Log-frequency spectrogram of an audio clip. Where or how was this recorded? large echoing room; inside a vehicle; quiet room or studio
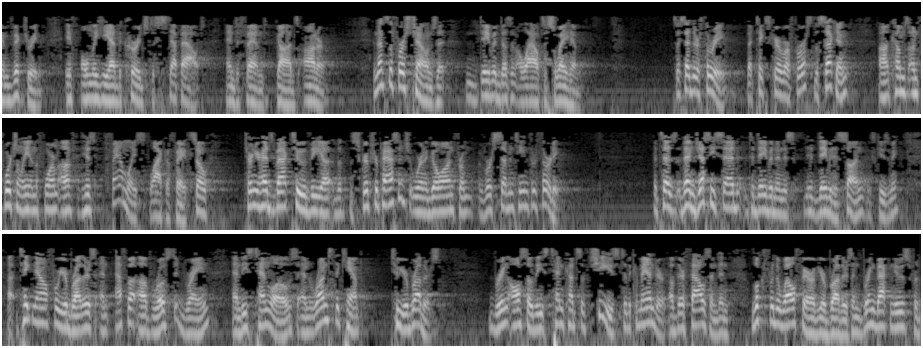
large echoing room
